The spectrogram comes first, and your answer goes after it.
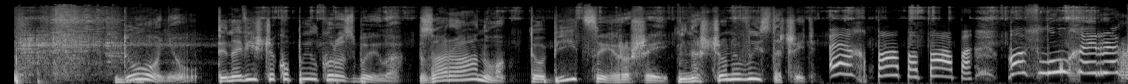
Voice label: Ukrainian

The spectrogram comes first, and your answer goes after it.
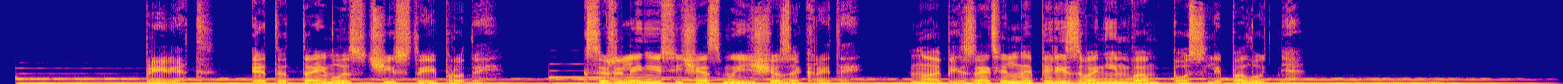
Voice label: IVR

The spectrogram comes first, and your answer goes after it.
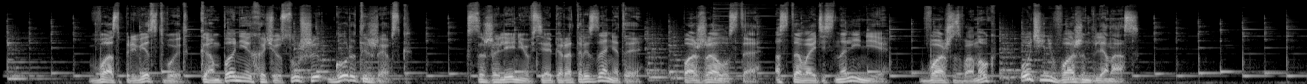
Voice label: IVR

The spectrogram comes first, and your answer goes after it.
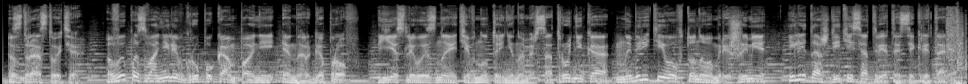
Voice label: IVR

